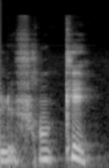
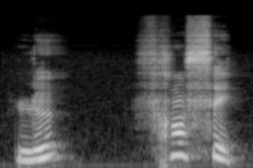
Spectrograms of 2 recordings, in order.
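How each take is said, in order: First: The middle consonant is a hard K sound. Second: The middle consonant is a soft S sound. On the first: The speaker calls it wrong. "et pas le franquet" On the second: The speaker calls it right.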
